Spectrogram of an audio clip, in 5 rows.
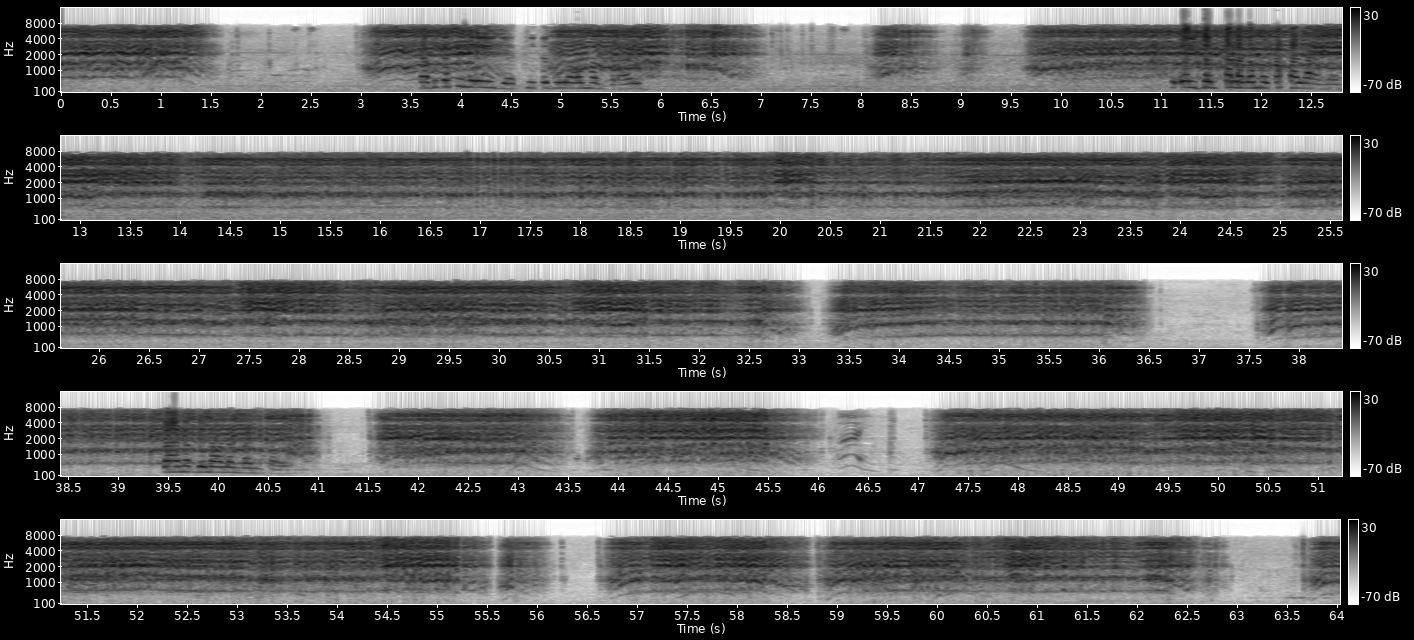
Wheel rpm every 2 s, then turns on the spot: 130, 40, 90, 70, 20, 140, 160, 160, 160, 160, 160, 160, 160, 160, 160, 160, 100, 150, 30, 140, 100, 90, 120, 30, 150, 160, 160, 120, 80, 100, 160, 70.
none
